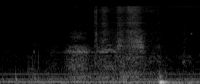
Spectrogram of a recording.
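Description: Quiet handling noise from a hand working among heavy battery cables: a faint rustle, then one soft low thump, over a steady low hum.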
